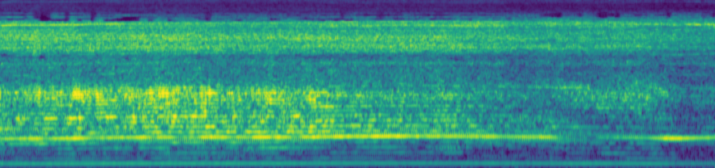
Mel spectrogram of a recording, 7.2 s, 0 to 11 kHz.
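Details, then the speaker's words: Walkera V400D02 RC helicopter with brushless motor, after replacing gear with chewed teeth, flying at lowered 3650 head speed: smooth steady rotor and motor whine easing slightly lower, no grinding or clicks; stable, normal. "it seems to be okay I might try it out for a while still seems to be fairly stable at that head speed"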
